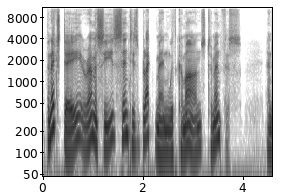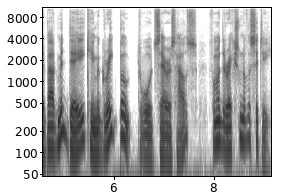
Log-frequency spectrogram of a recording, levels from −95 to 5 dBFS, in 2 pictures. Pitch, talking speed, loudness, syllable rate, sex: 125 Hz, 185 wpm, -20 LUFS, 5.0 syllables/s, male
